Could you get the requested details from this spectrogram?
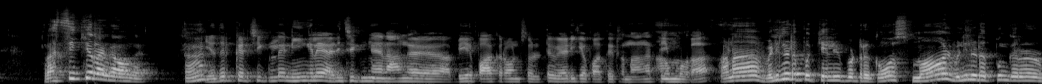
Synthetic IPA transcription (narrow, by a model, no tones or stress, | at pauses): ɾɐsɪkːɪɾaːŋɡɐːʋɐŋɡɐ | ɛðɪɾkɐʈ̚t͡ʃːikːɯɭːɐniːŋɡɐɭeːɐɽɪt͡ʃːɯkːɯŋɡɐnaːŋɡɐɐpːɐɽɪjeːpaːɾkɯɾõːnːɯsɔlːɪʈːɯʋeːɽɪkːɐpaːɾt̪ɯkʈːɪɾɯnd̪aːŋɡɐt̪iːmːakːaːaːnaːʋɛɭɪnɐɽɐpːɯkːeːɭʋɪpːɐʈːɪɾɯkːʊ̃smaːlʋɛɭɪnɐɽɐpːɯŋɡɐɾɐ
